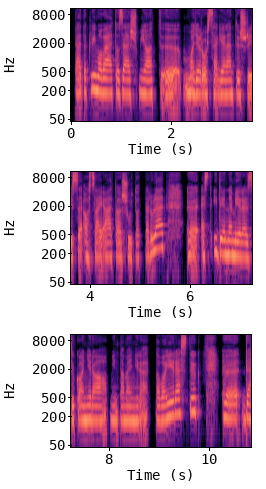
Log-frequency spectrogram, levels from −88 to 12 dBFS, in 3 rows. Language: Hungarian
